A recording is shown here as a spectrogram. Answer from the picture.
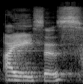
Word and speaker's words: IACIS: call it Isis yes how do you say iasis iasis all right I just want to shorten it for today yes all right so iasis tell us about that program that you went through with iasis uh to become a digital France examiner yes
